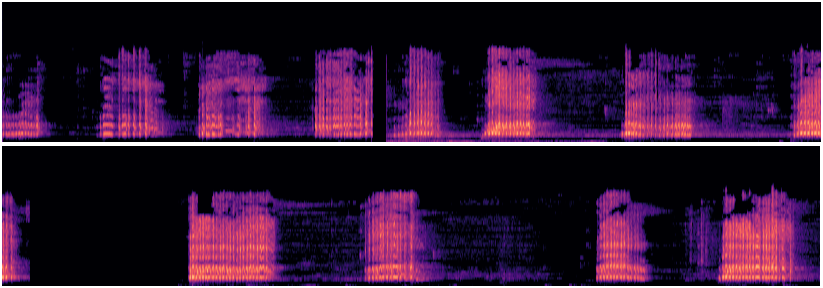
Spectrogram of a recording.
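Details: Young Asian palm civet (musang pandan), a recording offered to hunters as a lure for calling in targets: a series of about a dozen harmonic, nasal squeals, each under a second, repeated every one to two seconds, with a brief low rumble midway.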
